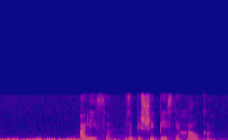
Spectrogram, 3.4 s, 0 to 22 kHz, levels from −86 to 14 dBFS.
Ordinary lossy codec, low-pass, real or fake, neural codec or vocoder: none; 7.2 kHz; real; none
